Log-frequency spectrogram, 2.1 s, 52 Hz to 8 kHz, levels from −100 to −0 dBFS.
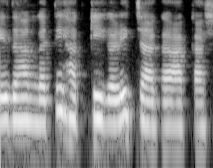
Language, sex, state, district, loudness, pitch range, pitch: Kannada, female, Karnataka, Dharwad, -14 LUFS, 190-225 Hz, 215 Hz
